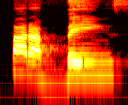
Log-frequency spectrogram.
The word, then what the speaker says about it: parabéns: Parabéns é o bens.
